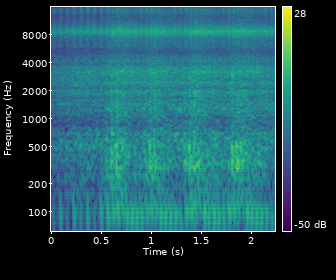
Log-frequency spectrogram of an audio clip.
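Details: Honda Click 125 scooter at 160,000 km, after crankshaft/connecting rod replacement: steady, even low putter at idle with no knock or rattle; normal idle.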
